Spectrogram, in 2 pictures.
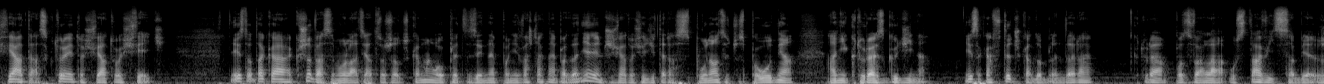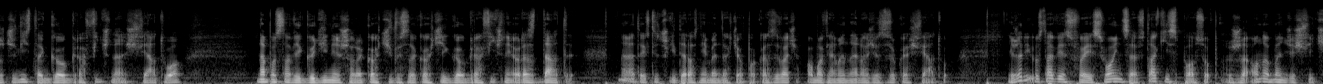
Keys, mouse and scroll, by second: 4.8 Escape, 25.3 click, 26.1 middle click.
